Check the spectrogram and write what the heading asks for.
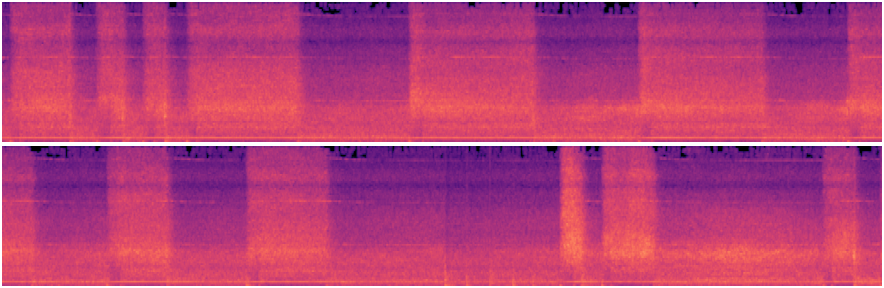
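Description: Vacuum cleaner running steadily with a constant whine while its hose nozzle is worked over cushion fabric. A higher suction hiss comes and goes as the nozzle moves, with scattered small knocks.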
